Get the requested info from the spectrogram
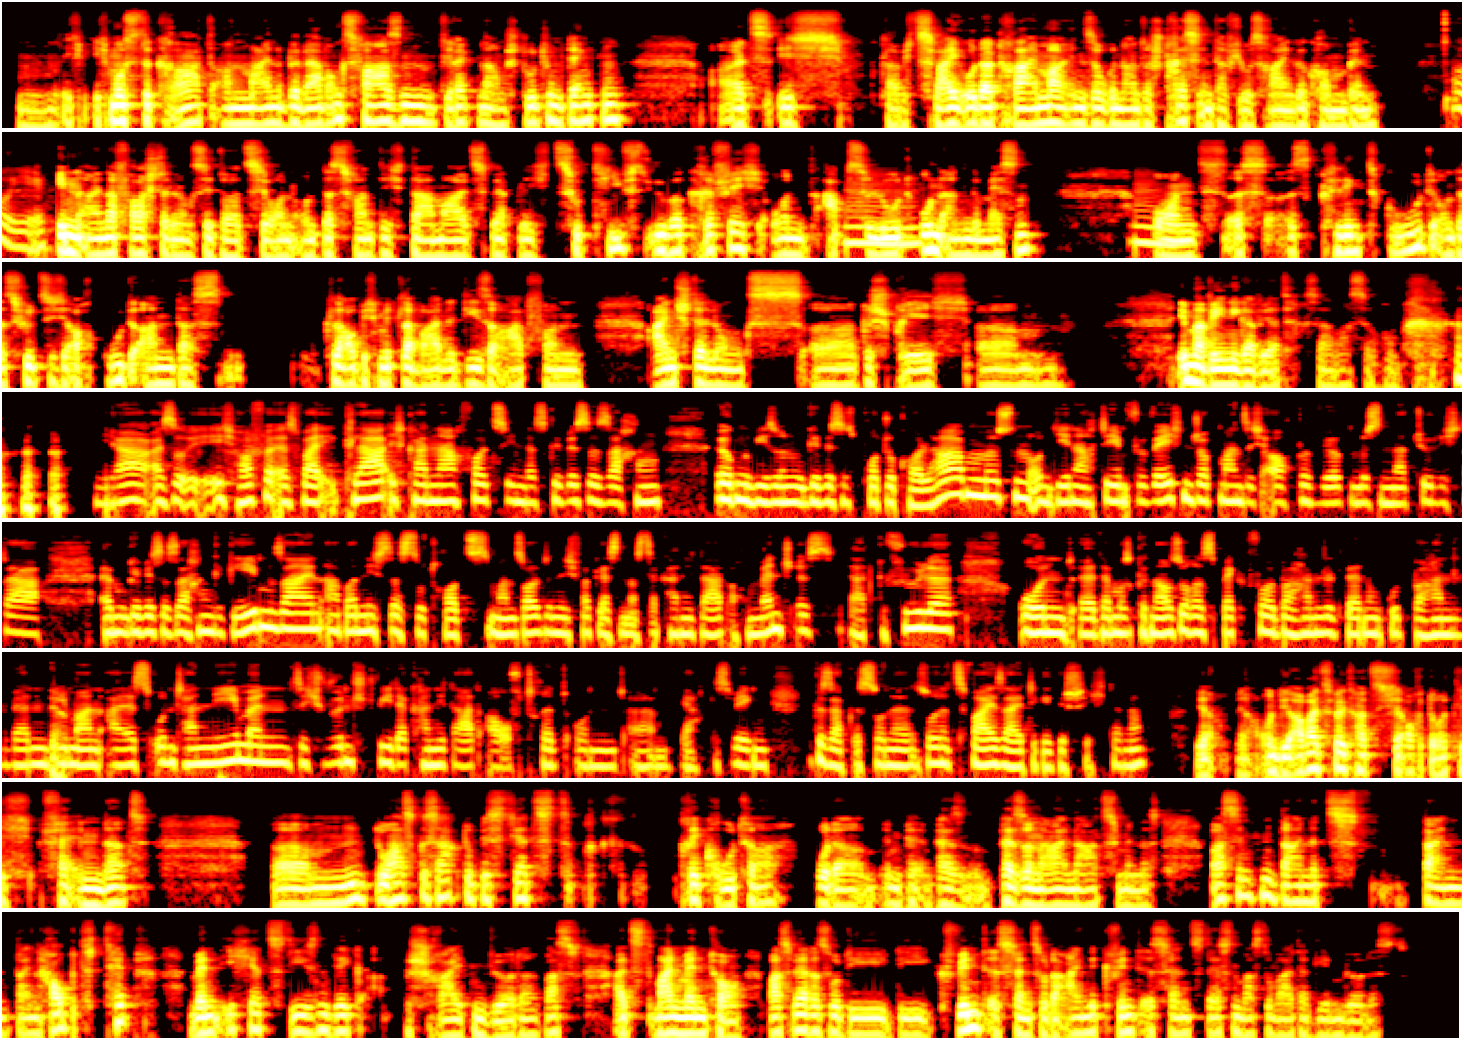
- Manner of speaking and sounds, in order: giggle
- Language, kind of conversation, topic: German, podcast, Was macht für dich ein starkes Mentorenverhältnis aus?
